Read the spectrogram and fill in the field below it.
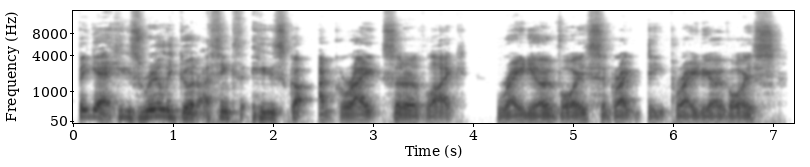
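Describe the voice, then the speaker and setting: He co-hosts a podcast, offering rambling, opinion-heavy movie review talk peppered with fillers while recording. The voice is deep and a bit bright, unhurried yet with hardly any pauses.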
